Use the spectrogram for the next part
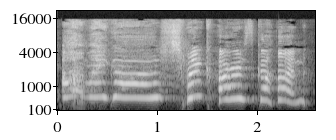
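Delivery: high, loud mock-panicked cry; imitated scream. Retelling friend finding her car gone, high mock scream. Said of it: "she screams".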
